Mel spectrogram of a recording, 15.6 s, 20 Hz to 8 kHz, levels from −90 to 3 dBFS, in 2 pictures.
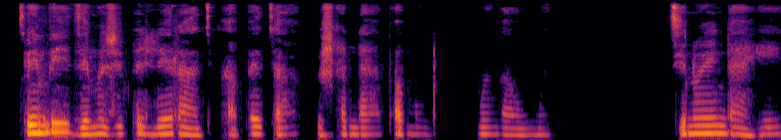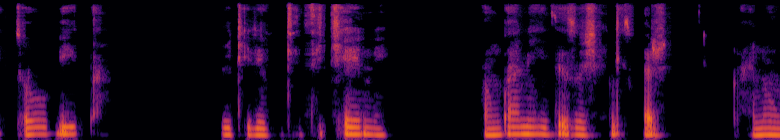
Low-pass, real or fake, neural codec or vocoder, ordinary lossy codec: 7.2 kHz; real; none; AAC, 32 kbps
